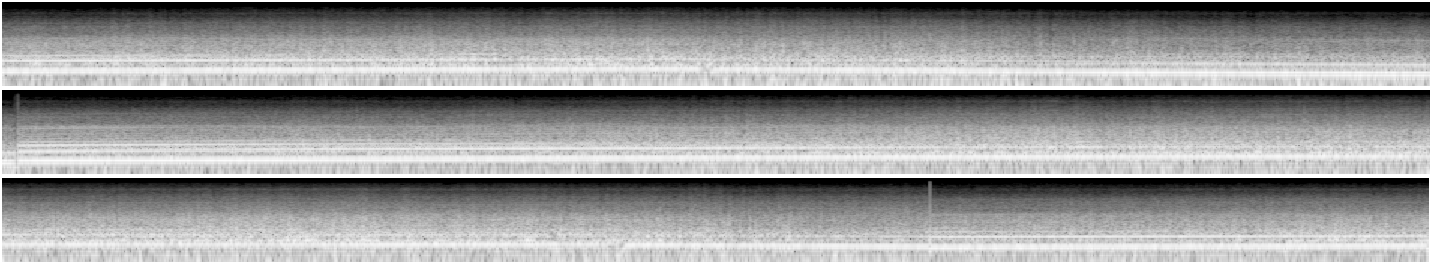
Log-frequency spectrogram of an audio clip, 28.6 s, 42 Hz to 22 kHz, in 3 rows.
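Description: Yamaha XSR900's inline-three engine pulling at highway speed over a steady rush of wind and road noise. Its pitch climbs slowly, sags for a few seconds, jumps back up about ten seconds in, then rises gradually again and steps down once near the end.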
